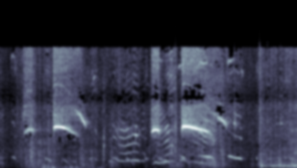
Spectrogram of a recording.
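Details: Labrador Retriever puppies growing louder at feeding time: a chorus of thin, high whines and squeals, some sliding up then down, others wavering, overlapping in bursts separated by brief pauses.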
